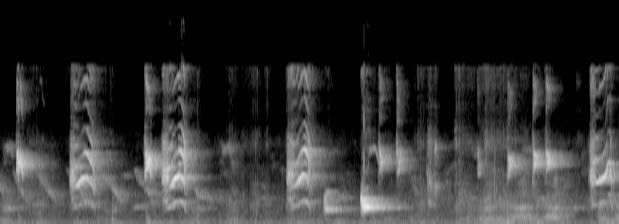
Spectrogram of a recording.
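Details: Sooty-headed bulbul provoking call meant to make other bulbuls sing; irregular bursts of high thin chirps and lower rough notes, more varied and broken than a steady series, with quiet gaps.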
